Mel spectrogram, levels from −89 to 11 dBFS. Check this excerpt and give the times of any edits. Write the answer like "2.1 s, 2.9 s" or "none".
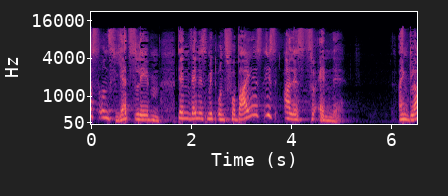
1.7 s, 3.9 s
